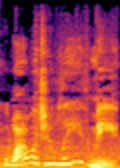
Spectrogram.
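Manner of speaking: high-pitched plaintive question; retold hurt protest. Pregnant woman on phone to partner, high hurt protest. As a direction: plead it high, in disbelief.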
